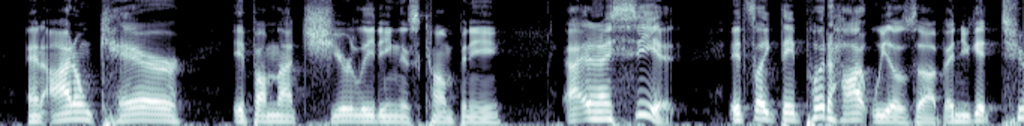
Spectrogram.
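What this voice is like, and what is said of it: Usual voice. Nothing is said of it.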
